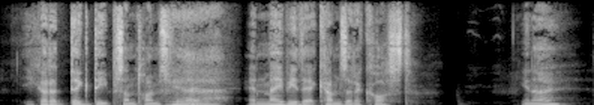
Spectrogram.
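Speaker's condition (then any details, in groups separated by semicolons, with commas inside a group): No condition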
